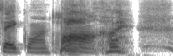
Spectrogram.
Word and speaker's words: Saquon: little respect and it's sequan B you got to say it like a a Baptist preacher it's saquan um this guy this guy's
